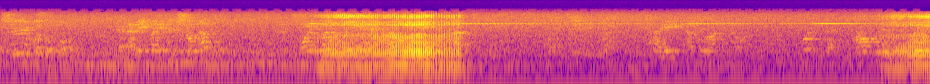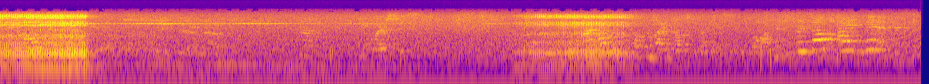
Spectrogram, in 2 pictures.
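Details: Rottweiler snoring loudly: rattling snores on each inhalation about every six seconds, roughly ten breaths a minute, quiet breathing between, likened to an elderly man's snoring.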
